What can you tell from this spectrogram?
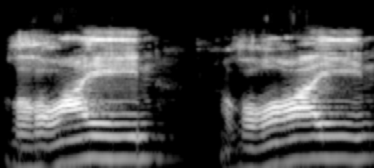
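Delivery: गाइन slow with a guttural gh from the throat; teacher drilling ghain; throaty ghain. Shown as a demonstration. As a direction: gargle the gh of गाइन.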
